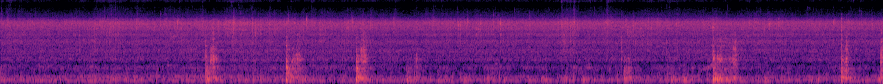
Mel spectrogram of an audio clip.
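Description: Fish and onion frying in a pan with a steady, close sizzle that runs throughout, broken by occasional stirring clinks and scrapes, with no talk.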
